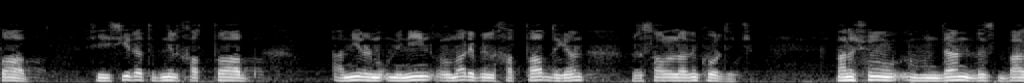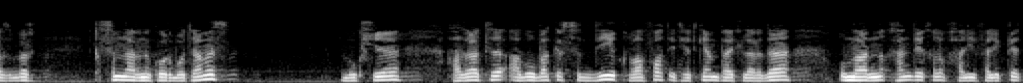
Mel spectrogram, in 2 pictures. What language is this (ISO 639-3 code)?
bul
